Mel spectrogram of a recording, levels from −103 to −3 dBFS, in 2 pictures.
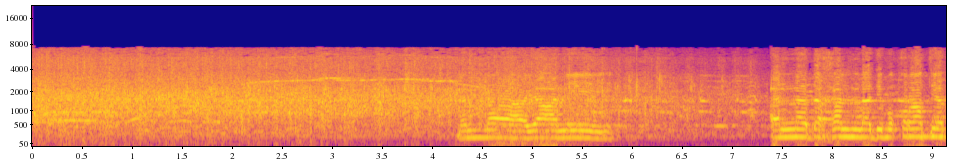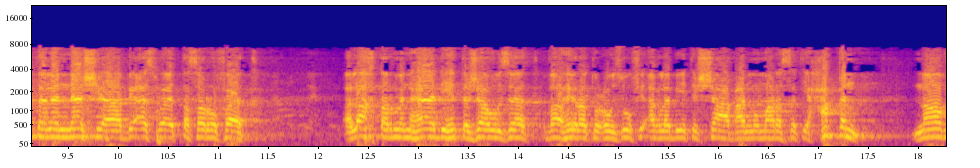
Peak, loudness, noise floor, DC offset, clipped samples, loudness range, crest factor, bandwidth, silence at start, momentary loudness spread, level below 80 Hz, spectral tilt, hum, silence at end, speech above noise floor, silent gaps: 0 dBFS; -10 LUFS; -38 dBFS; under 0.1%; under 0.1%; 4 LU; 10 dB; 8 kHz; 0 s; 9 LU; -44 dBFS; -3.5 dB/octave; none; 0 s; 28 dB; none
